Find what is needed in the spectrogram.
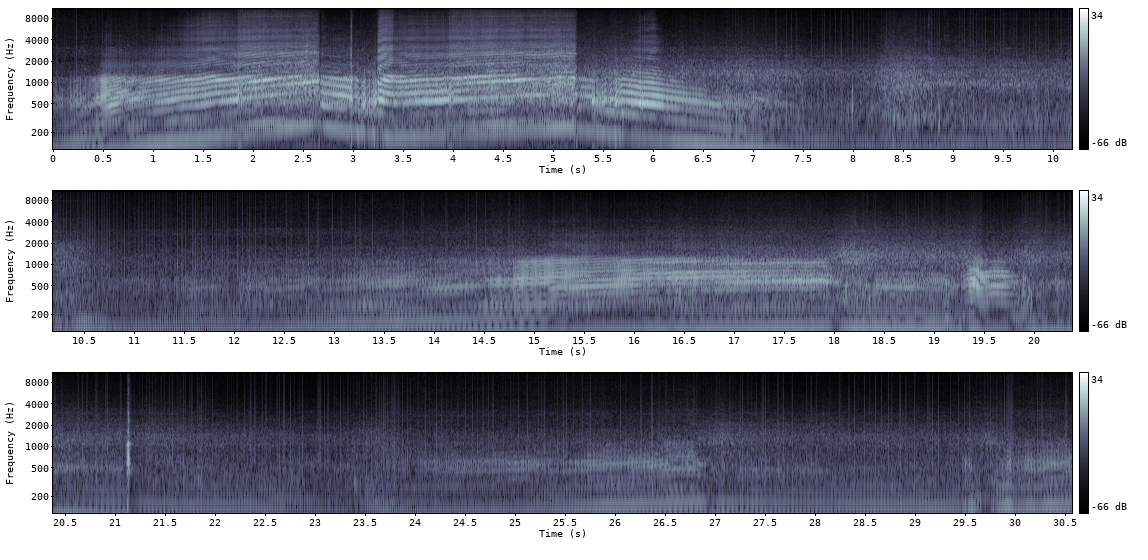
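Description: Honda Integra Type R four-cylinder engine heard at its titanium exhaust tip, revved sharply twice in quick succession and then falling back to idle. It follows with a slower rise and fall in revs and a few lighter blips of the throttle.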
